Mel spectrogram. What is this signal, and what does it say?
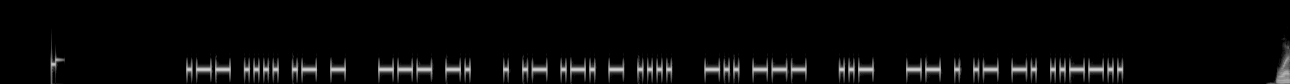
Morse code, heard as a keyed tone, about 25 wpm, 700 Hz. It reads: WHAT ON EARTH DO U MEAN?
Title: Sentences from Top 200 Words and Abbreviations 25wpm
